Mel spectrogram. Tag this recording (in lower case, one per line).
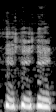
laughter
human voice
